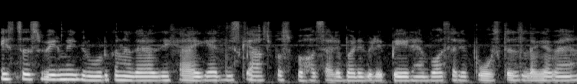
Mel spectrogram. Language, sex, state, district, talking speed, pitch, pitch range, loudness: Hindi, female, Bihar, Vaishali, 260 wpm, 185 Hz, 180-195 Hz, -14 LUFS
